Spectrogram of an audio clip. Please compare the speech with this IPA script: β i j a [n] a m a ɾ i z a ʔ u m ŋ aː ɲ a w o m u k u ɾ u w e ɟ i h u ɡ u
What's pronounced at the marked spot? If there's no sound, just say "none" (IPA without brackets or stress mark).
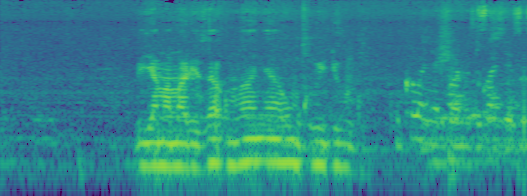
m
